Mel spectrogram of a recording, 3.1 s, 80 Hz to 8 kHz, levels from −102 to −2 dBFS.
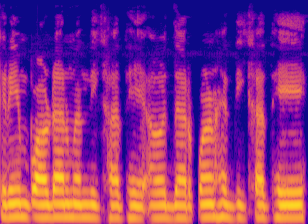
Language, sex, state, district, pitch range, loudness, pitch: Chhattisgarhi, male, Chhattisgarh, Jashpur, 165-175 Hz, -17 LUFS, 170 Hz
